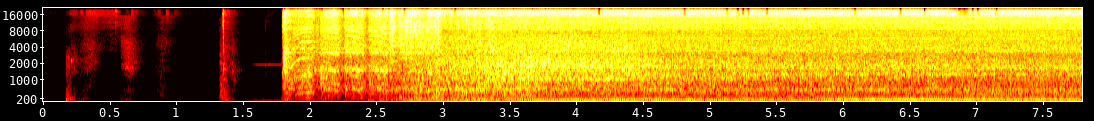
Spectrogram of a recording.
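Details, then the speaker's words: 2004 Pontiac Vibe 1ZZ-FE, first cold start after a cylinder head repair for a burnt exhaust valve and an intake cam gear pen spring mod. A few clicks, then a steady, even idle with no cam gear rattle; normal. "First start, since the head's been back on and since the cam gear has been modified with a pen spring."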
